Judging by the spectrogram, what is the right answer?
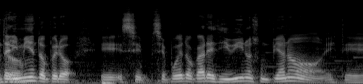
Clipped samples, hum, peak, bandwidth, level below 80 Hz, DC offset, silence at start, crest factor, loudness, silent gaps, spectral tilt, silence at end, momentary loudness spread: under 0.1%; none; -10 dBFS; 13.5 kHz; -44 dBFS; under 0.1%; 0 s; 16 dB; -27 LUFS; none; -6.5 dB/octave; 0 s; 12 LU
